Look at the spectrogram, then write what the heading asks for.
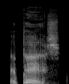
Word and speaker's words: Apache: Craig gave it its gallicized pronunciation. "Apache."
